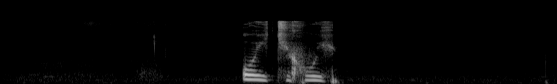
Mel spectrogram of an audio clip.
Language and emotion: Russian, neutral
